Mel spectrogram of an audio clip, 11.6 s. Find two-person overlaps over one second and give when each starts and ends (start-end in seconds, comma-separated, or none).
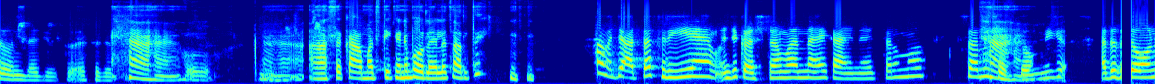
none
